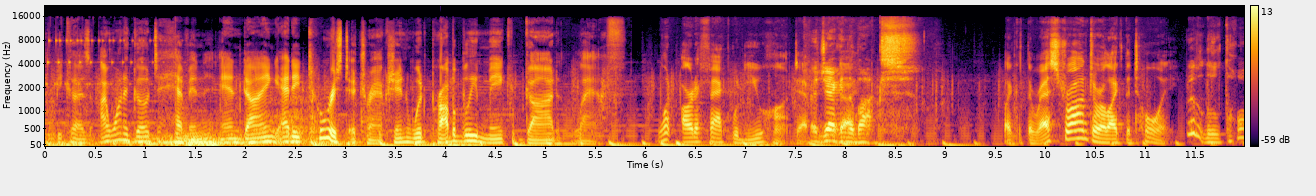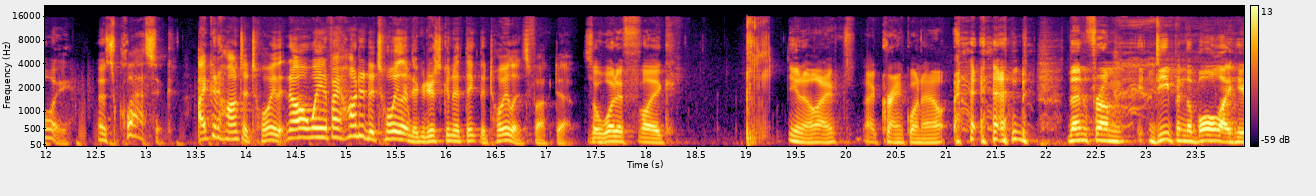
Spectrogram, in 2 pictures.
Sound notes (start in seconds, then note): 19.0 imitates farting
